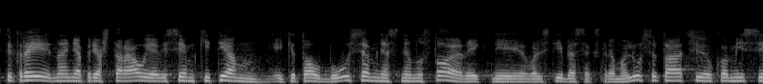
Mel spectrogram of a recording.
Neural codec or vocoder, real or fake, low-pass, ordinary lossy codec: none; real; 5.4 kHz; Opus, 16 kbps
